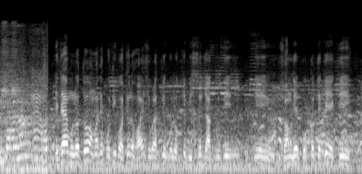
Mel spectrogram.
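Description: A middle-aged man speaks up close with animation.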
